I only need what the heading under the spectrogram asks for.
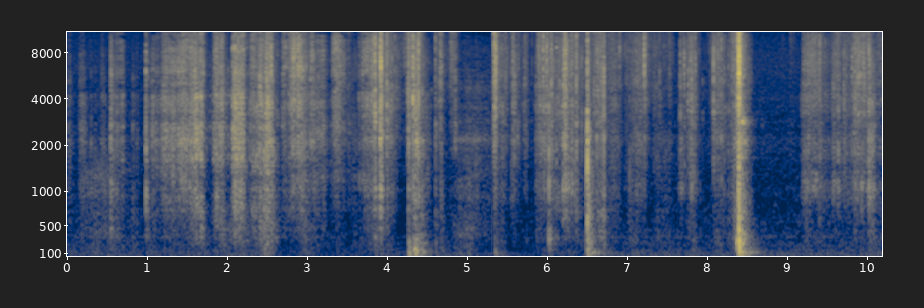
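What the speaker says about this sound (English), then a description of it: "I'm just going to keep covering these pieces, trimming off the extra for now." Scissors trim excess paper covering chipboard pieces for a sculpture, giving intermittent snips and crinkly rustles with a few sharper cuts, close and fairly quiet, no talking.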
